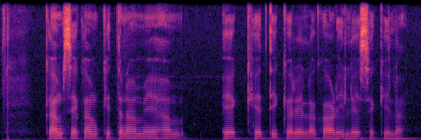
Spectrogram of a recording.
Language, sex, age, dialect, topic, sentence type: Magahi, male, 60-100, Western, agriculture, question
